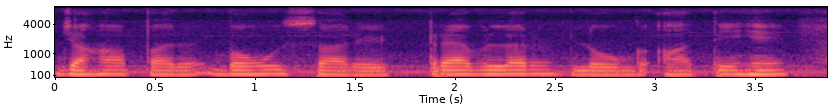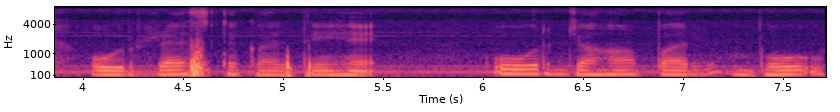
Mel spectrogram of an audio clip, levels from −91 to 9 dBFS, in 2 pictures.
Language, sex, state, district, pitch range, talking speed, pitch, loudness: Hindi, male, Haryana, Jhajjar, 120-135 Hz, 125 wpm, 130 Hz, -19 LUFS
